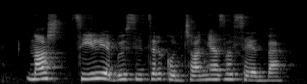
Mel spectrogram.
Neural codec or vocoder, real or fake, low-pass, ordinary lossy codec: codec, 24 kHz, 3.1 kbps, DualCodec; fake; 10.8 kHz; none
